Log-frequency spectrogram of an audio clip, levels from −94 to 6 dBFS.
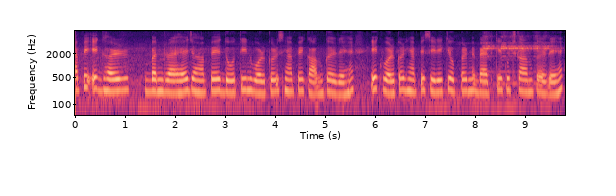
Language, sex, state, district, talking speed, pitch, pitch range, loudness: Hindi, female, Chhattisgarh, Sukma, 200 wpm, 215 Hz, 205-225 Hz, -15 LUFS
